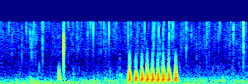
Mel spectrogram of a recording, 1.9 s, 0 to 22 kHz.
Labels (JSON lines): {"label": "biophony", "recorder": "SoundTrap 300"}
